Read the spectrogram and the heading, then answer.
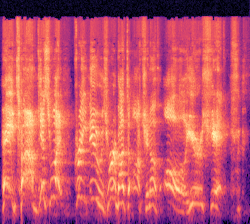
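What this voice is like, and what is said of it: Strip club announcer style voice. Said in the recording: “my strip club voice”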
